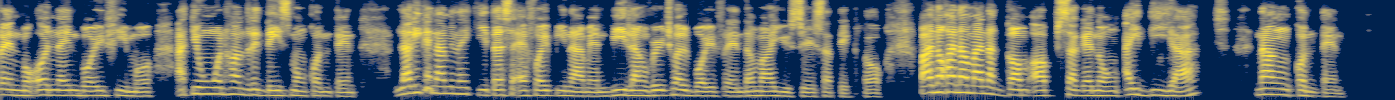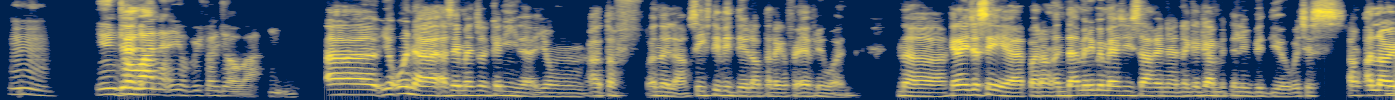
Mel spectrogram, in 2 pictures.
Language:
Filipino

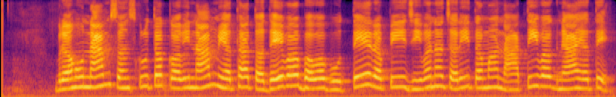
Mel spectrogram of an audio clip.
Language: Sanskrit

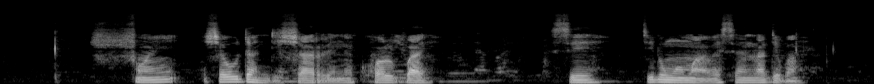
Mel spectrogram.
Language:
Tupuri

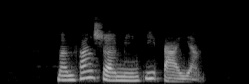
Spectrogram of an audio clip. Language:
Cantonese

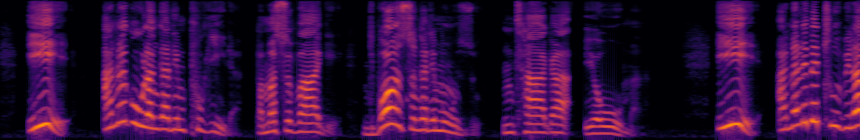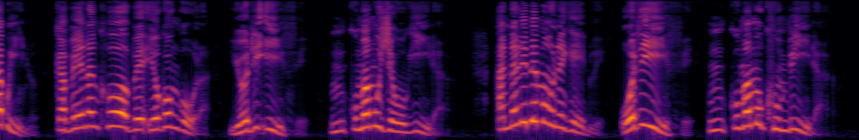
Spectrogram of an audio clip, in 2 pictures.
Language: Nyanja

